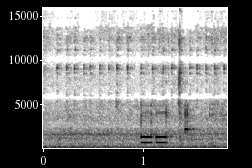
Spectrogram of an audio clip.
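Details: Two short electronic beeps from button presses on an SvO2 (Swan-Ganz catheter) monitor during calibration, over a steady low room hum. Finding: monitor key beeps.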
